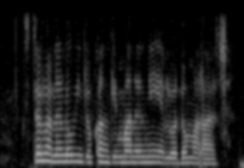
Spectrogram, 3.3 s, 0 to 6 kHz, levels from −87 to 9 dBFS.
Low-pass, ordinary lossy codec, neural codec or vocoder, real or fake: 5.4 kHz; none; codec, 24 kHz, 3 kbps, HILCodec; fake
